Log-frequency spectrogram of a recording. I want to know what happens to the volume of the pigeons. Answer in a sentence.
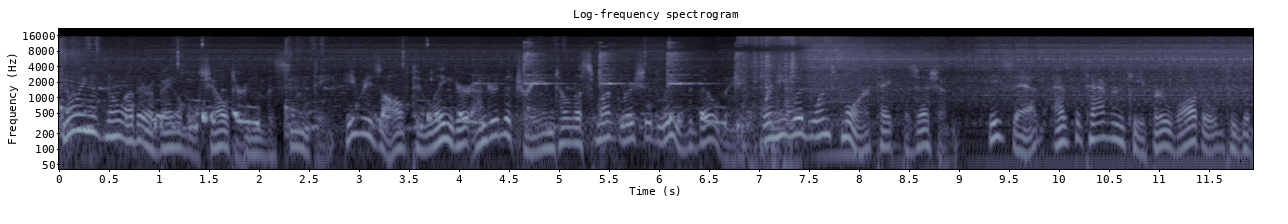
The volume of the pigeons goes down, then up.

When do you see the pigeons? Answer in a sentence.
You can hear the pigeons from 0.0 to 7.7 s.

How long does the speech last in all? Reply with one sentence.
The speech can be heard for 12 seconds in total.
